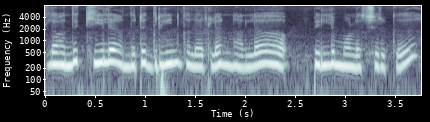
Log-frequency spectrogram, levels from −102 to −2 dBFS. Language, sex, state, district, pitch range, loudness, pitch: Tamil, female, Tamil Nadu, Nilgiris, 225-265 Hz, -15 LUFS, 245 Hz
